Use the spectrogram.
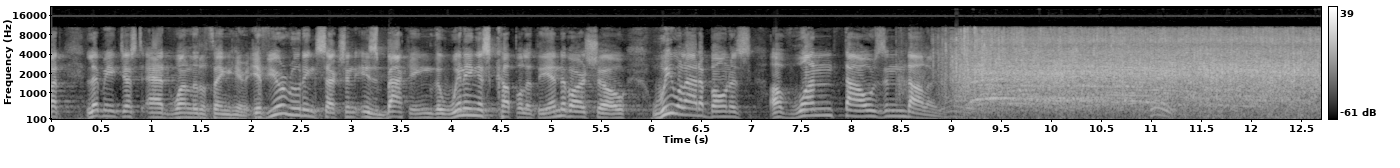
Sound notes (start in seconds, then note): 7.2 cheers and applause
